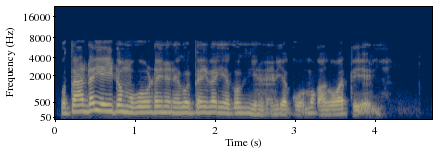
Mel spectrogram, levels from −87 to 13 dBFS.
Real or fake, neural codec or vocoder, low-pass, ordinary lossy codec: fake; vocoder, 22.05 kHz, 80 mel bands, HiFi-GAN; 7.2 kHz; none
